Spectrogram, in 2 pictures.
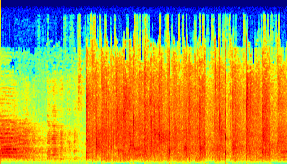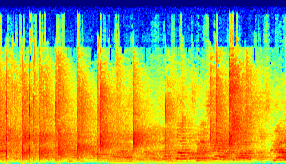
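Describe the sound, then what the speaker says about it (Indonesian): An audience at a school orientation event claps, with a sharp burst of applause breaking out after a moment of talk and continuing steadily in scattered, rhythmic hand claps, near and fairly loud. "Tepuk tangan buat kita semua."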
